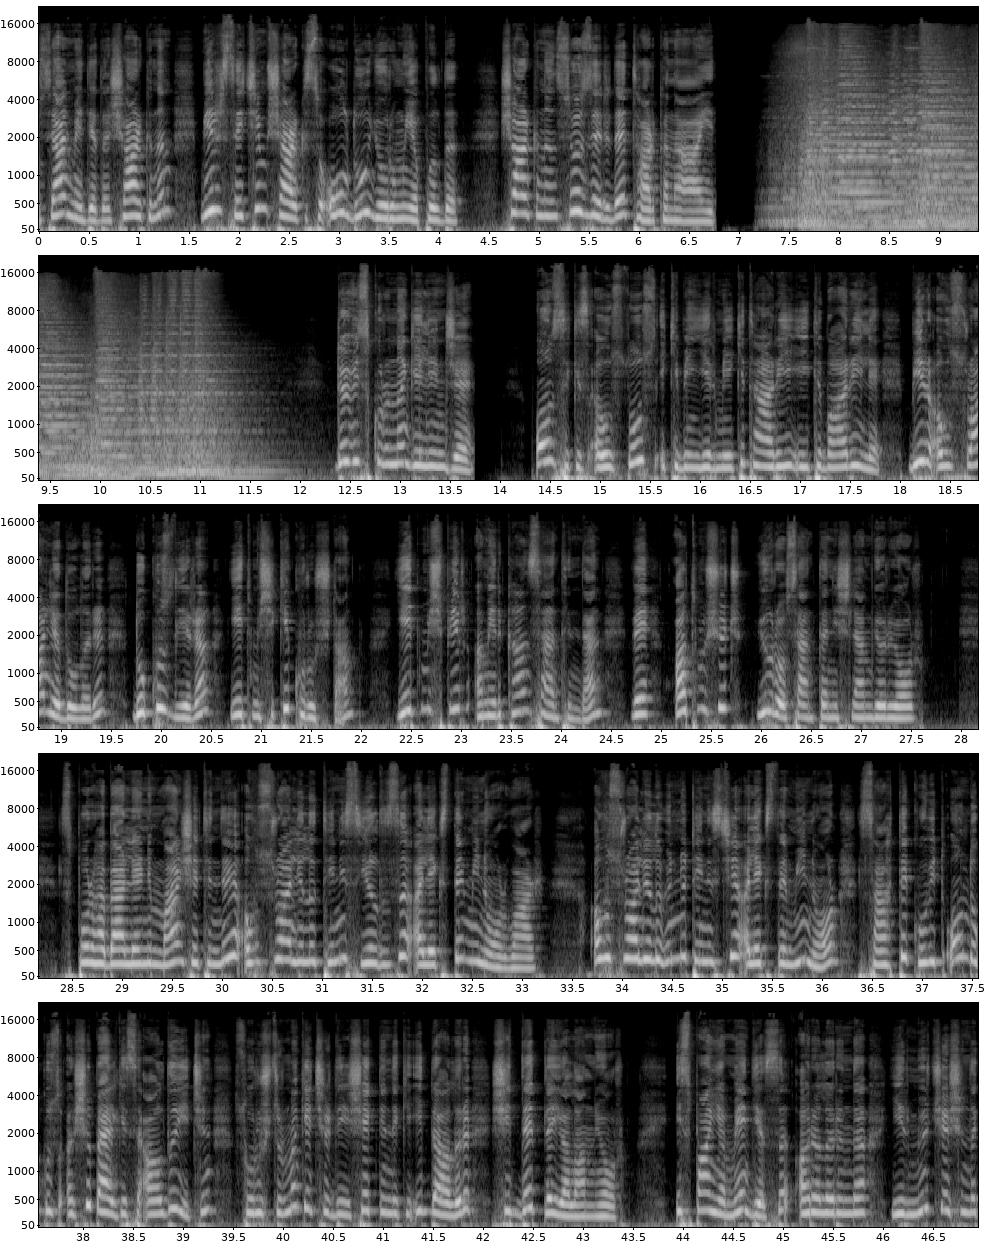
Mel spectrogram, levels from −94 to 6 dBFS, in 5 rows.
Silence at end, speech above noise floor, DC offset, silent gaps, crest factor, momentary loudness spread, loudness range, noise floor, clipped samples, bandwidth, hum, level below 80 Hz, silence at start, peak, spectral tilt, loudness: 0 s; 43 dB; under 0.1%; 6.76-6.82 s, 13.74-13.79 s; 20 dB; 8 LU; 4 LU; -66 dBFS; under 0.1%; 17.5 kHz; none; -32 dBFS; 0 s; -4 dBFS; -5.5 dB/octave; -25 LUFS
